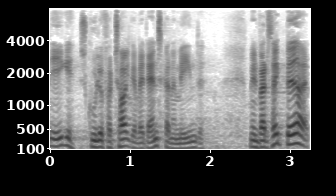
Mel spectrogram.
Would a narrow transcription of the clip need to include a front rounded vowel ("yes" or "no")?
no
